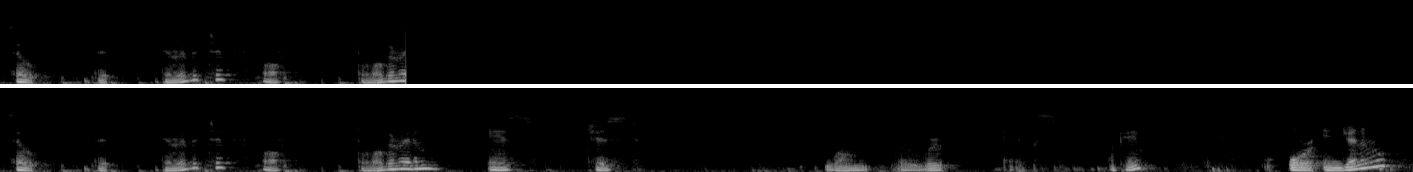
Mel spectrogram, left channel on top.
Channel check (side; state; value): left; drops out; at 4.1 s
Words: So the derivative of the logarithm is just 1 over x. Okay? Or in general,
